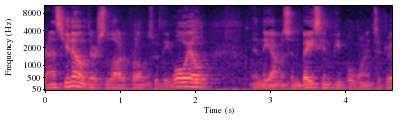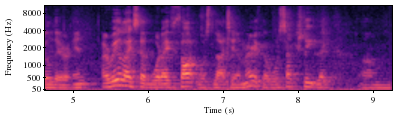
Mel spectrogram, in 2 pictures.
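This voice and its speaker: A man with an Argentine accent gives an informal lecture in English, his second language. He speaks in halting phrases with frequent restarts, at a middling pitch. The echoey room and a faint hiss come through behind him. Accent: Argentine Spanish. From Argentina (Buenos Aires). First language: Spanish. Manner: halting, many fillers and restarts, asks the room questions. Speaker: guest speaker, journalist and professor.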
